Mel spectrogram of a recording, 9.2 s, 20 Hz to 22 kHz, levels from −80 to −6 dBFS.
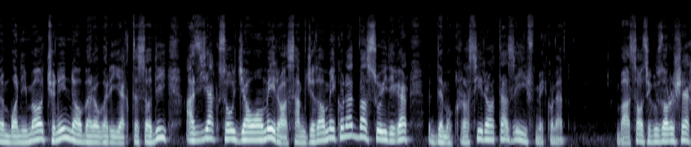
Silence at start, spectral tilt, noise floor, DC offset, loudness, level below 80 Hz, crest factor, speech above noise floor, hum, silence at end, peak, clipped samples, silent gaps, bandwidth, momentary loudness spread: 0 s; -6.5 dB/octave; -62 dBFS; under 0.1%; -23 LUFS; -68 dBFS; 14 dB; 40 dB; none; 0 s; -8 dBFS; under 0.1%; none; 15 kHz; 11 LU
